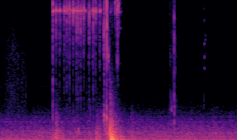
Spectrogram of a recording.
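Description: A heavy metal part clunks into place.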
